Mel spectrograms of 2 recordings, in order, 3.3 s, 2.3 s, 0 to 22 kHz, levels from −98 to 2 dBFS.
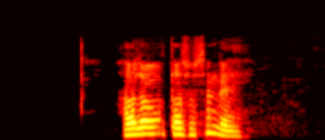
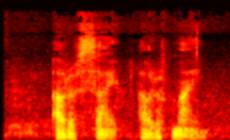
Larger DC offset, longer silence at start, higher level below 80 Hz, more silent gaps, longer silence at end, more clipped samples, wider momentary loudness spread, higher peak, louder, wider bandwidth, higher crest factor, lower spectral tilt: neither; first, 1.2 s vs 0.1 s; second, -74 dBFS vs -50 dBFS; neither; first, 0.85 s vs 0.25 s; neither; first, 10 LU vs 7 LU; about the same, -6 dBFS vs -4 dBFS; about the same, -23 LUFS vs -25 LUFS; second, 7.4 kHz vs 16 kHz; about the same, 20 dB vs 22 dB; first, -8 dB/octave vs -4.5 dB/octave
